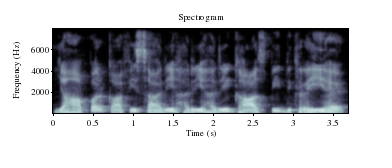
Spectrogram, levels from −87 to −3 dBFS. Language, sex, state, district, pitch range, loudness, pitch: Hindi, male, Uttar Pradesh, Lalitpur, 150-205 Hz, -15 LUFS, 155 Hz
